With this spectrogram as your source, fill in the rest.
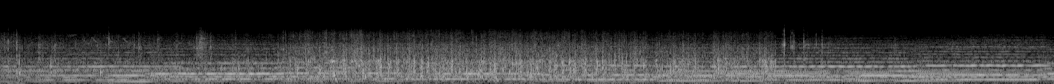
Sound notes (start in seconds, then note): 1.8 suspenseful music; 3.4 horse hooves patter; 3.4 suspenseful music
